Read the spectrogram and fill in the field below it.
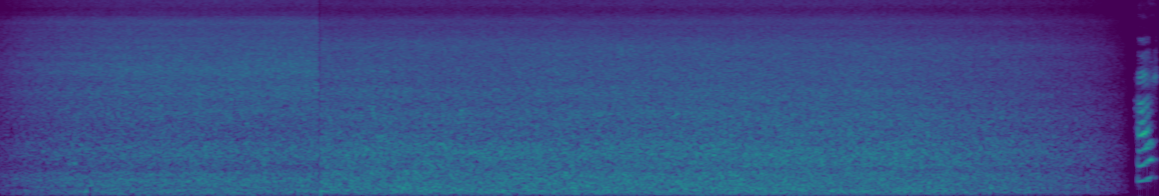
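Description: Waterfalls at Plitvice Lakes in Croatia, set among forest lakes: a steady broadband roar of falling water, loud and unbroken for about fourteen seconds before a brief bump at the end.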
